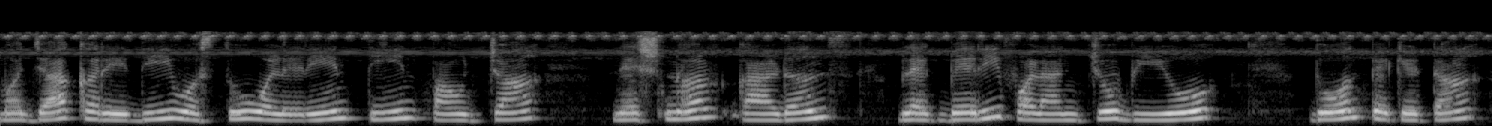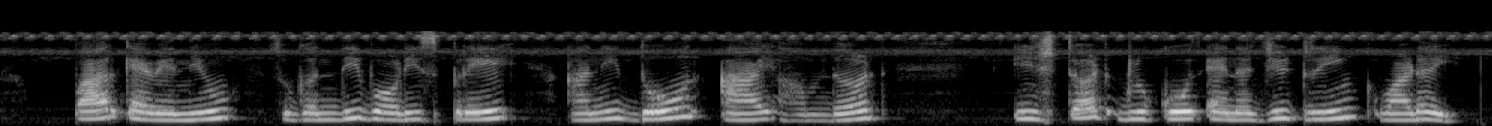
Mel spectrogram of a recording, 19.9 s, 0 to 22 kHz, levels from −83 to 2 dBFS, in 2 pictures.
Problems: background sounds at intervals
